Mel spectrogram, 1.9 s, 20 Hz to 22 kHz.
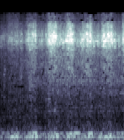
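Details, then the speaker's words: V8 truck with long tube headers, cam and pushrods idles steadily with a sharp, even slow rhythmic tick about three a second, worse on passenger side; exhaust manifold/header gasket leak, tick gets louder under load. "it's a slow tick it has a rhythm but one thing to tell the difference between an exhaust taking a voucher intake is an exhaust tick will get louder under load"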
